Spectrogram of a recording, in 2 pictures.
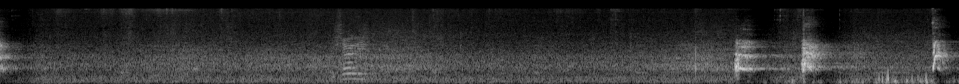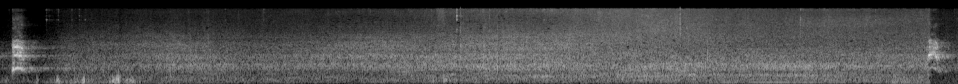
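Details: Corgi named Machete playing soccer in a yard, chasing a ball with Aragorn; a cluster of sharp barks around the middle amid steady background hiss, with human speech and faint rustling elsewhere.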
